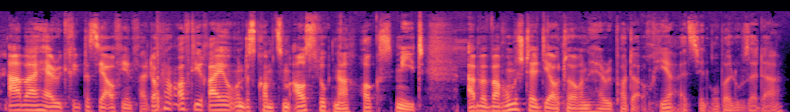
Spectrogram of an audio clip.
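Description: A man's voice: lowish voice, animated, fast talker. A man co-hosting a casual podcast about a book, making ironic jokes. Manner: ironic, joking. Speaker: podcast co-host.

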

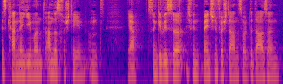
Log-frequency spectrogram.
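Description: A man co-hosting a casual podcast chat, speaking in a calm, measured way. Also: medium pitch. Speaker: podcast co-host.

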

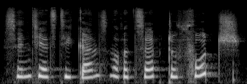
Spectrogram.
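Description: A woman voicing small, timid ladybugs in a storybook reading, squeaking in a sheepish way. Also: level tone, slow, warm tone.

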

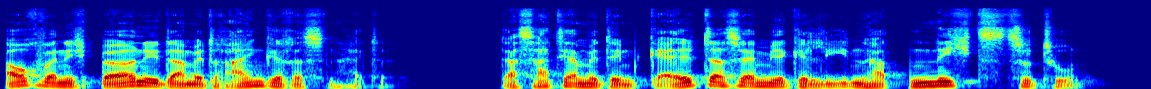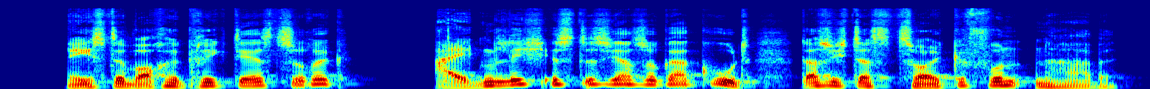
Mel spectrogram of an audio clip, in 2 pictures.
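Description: A man's voice: low voice, sing-song, normal speed, creaky, husky, exaggerated voice. A man reading a crime story voices a teenage boy who pleads and eagerly justifies himself. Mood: defensive. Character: teenage boy, defensive and talkative.

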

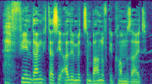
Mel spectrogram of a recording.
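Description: A man's voice: mid-range voice, lively intonation, normal speed, natural voice. A man voicing an affectionate woman leaving on a train in a podcast soap opera. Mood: fond.

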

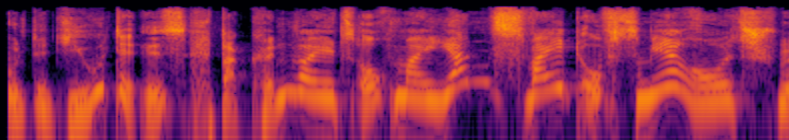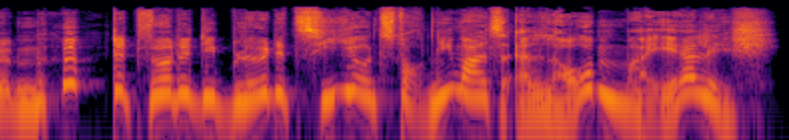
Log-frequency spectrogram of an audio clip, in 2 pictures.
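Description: A man's voice: wildly swooping pitch, a little slow, few pauses, a little mellow, breathy edge, no room sound, studio quality, exaggerated voice. A man voicing a gang of cheeky, foul-mouthed little goat kids. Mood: scheming. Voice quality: shrill put-on squeak.

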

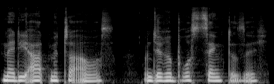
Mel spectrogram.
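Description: Measured, dark-toned thriller narrator. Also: medium pitch, little pitch movement, gravelly. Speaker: audiobook reader. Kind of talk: audiobook reading of a thriller.

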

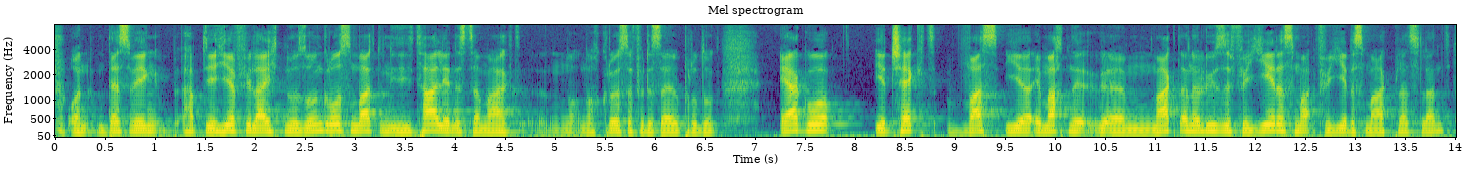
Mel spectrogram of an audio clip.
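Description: A man talking as a podcast guest about online selling. He gives blunt, informal advice in a casual chatty way, stumbling into restarts and fillers as he thinks aloud. His voice sits at a medium pitch. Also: fairly even intonation, a little slow, darkish tone. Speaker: podcast guest, Amazon seller consultant. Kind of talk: casual expert interview talk.

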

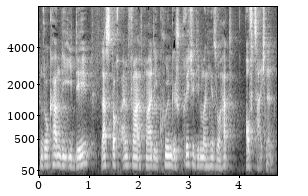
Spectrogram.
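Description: A man co-hosting a podcast, talking casually in an interview, with hesitant pauses and fillers. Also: lowish voice, fairly even intonation. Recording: roomy echo.

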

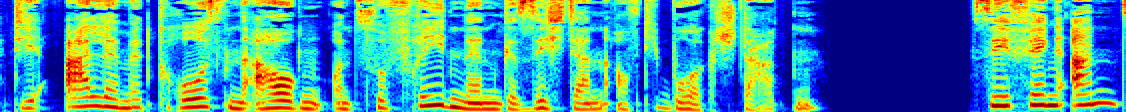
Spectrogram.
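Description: A woman's voice: mid-range voice, no echo, clean studio sound. Woman narrating a children's story. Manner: gentle, lively storytelling.

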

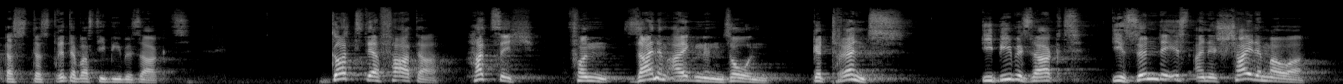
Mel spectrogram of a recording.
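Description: A man with a high voice preaches urgently to a gathered crowd, pressing each point with emphasis. His words ring out with a long hall reverb behind them. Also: fairly bright tone. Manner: urgent, emphatic, addresses listeners directly. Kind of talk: live sermon. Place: church hall with audience.

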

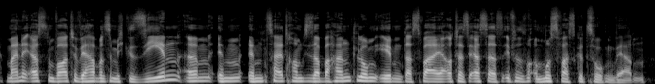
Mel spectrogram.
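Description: A young man co-hosting a podcast, joking and teasing in quick casual banter. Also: mid-range voice, no room sound, clean studio sound. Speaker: podcast co-host. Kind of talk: casual chat.

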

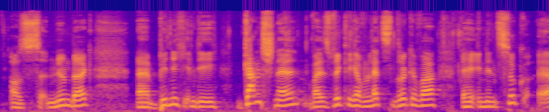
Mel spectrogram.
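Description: A man's voice: mid-range voice, a bit bright. A man chatting casually in German, telling stories with many fillers, restarts and teasing asides. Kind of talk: casual chat.

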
